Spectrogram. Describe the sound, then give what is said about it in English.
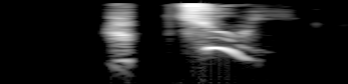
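A voice imitates the motor of a tired old car sputtering like a sneeze as the car moves slowly along: a short breathy burst, then a louder drawn-out "choo" that slides downward, alone. “From the sound of its motor, it was a tired old thing that used sneezes as a means of power.”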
